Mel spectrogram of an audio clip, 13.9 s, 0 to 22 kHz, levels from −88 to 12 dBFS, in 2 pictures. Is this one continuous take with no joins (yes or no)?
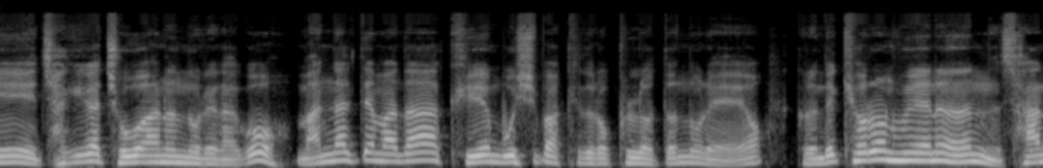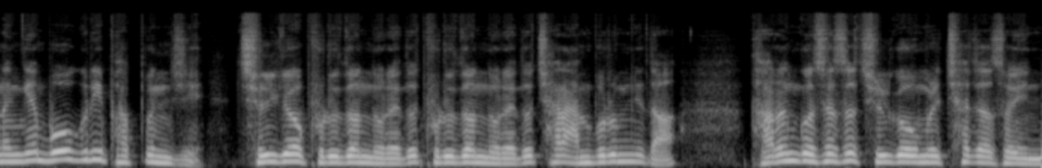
no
